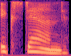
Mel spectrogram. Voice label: "extending", us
